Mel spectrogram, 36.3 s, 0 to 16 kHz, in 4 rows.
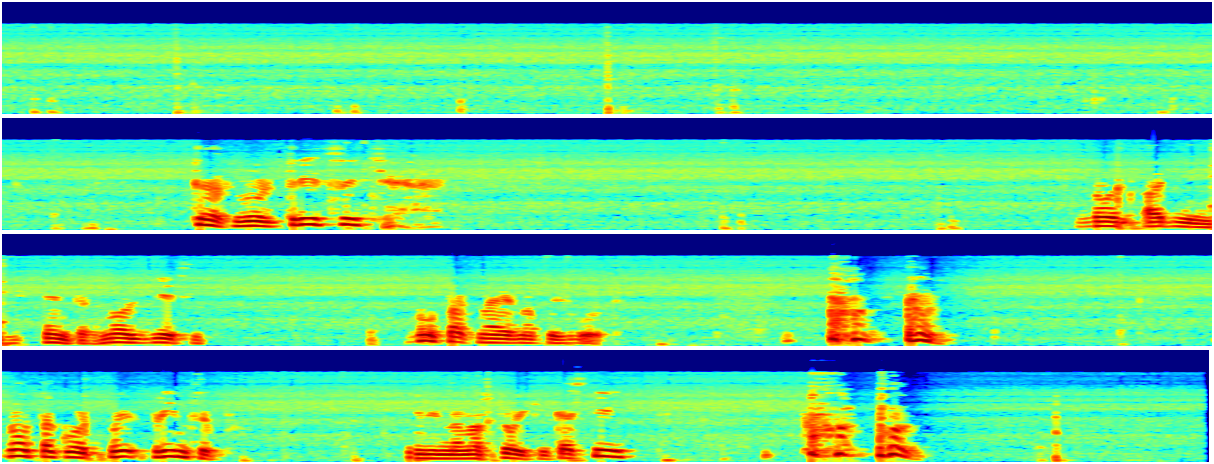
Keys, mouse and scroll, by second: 0.2-6.9 drag, 8.9 middle click, 11.6-20.6 drag, 22.3 click, 25.7 middle click, 27.8 KP_1, 29.3 shift+middle click, 30.4 shift+middle click.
